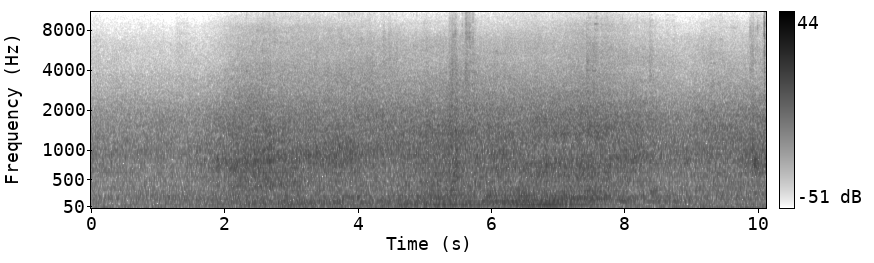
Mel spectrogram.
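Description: Road traffic: a passing motor vehicle's engine hum and tyre noise swell over several seconds, then ease off.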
